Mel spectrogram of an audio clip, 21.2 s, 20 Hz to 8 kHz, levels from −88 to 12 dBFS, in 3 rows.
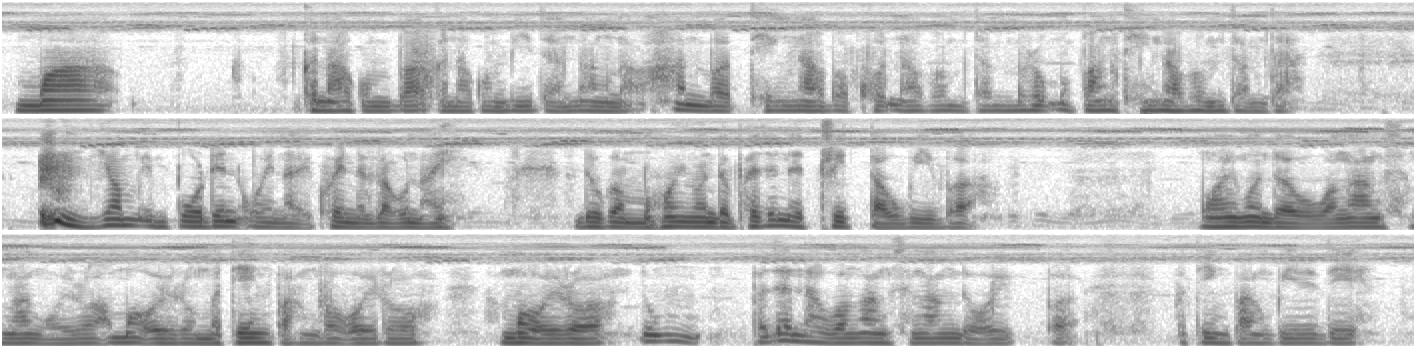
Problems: none marked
